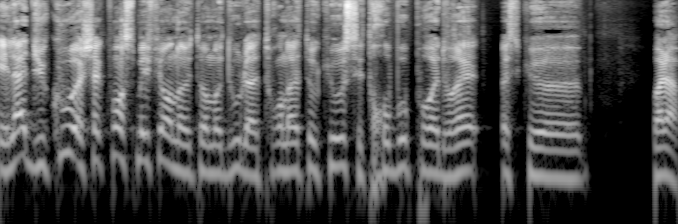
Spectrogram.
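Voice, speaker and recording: A somewhat breathy man speaks at a very fast pace with a fairly high pitch and ordinary pitch variation. The sound is dry and close with no echo, in a very clean recording with a silent background. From France, Isère (near Lyon). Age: 20s. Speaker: DJ and music producer. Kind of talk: radio interview.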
